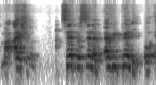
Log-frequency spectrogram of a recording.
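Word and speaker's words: מעשר: Means tenth in the Hebrew, and it's pronounced ma'ashra.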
